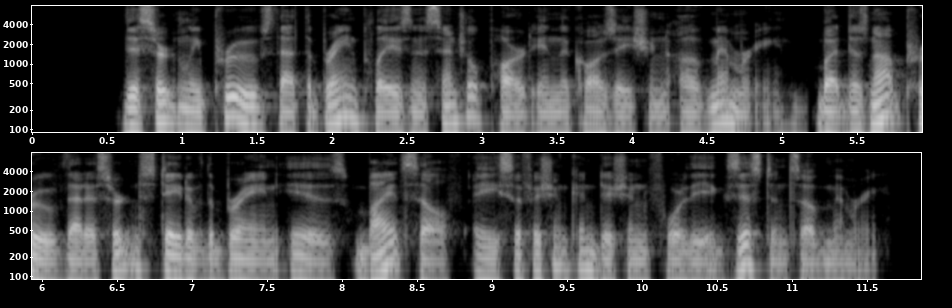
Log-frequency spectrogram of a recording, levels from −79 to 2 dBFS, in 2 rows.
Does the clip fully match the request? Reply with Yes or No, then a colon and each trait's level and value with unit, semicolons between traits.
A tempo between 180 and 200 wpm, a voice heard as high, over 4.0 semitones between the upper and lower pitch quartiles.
No: average, 185 wpm; very low, 90 Hz; average, 4.6 semitones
